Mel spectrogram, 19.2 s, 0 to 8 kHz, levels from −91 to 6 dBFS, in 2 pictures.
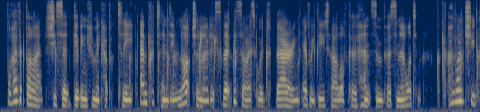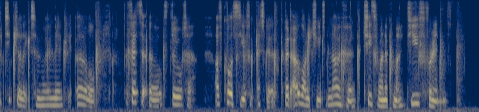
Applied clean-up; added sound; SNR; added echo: neural diffusion model UNIVERSE++.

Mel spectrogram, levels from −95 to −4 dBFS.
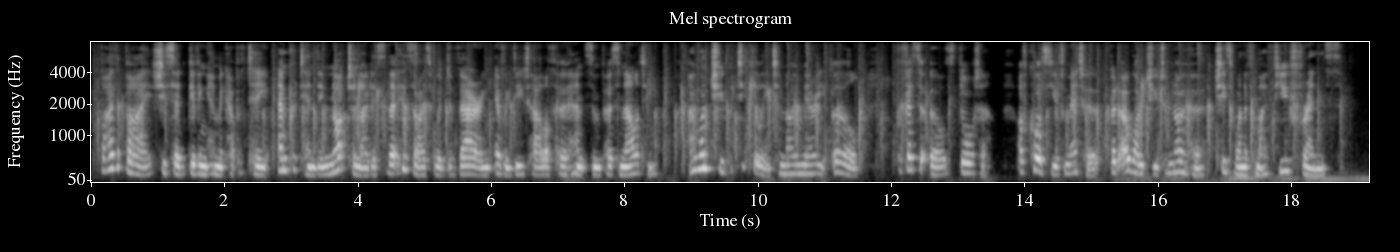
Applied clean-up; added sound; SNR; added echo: none; Applause / Clapping; 15 dB; none.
